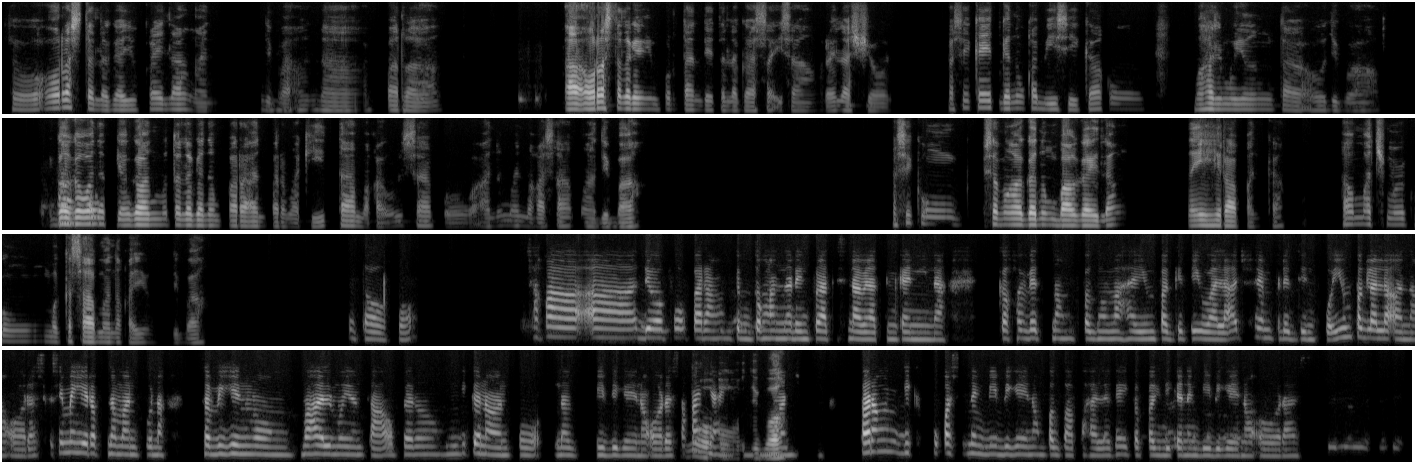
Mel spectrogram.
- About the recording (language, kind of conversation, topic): Filipino, unstructured, Paano mo sinusuportahan ang kapareha mo sa mga hamon sa buhay?
- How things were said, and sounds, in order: mechanical hum; other background noise; background speech; static; tapping; unintelligible speech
